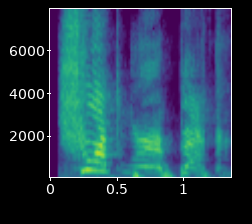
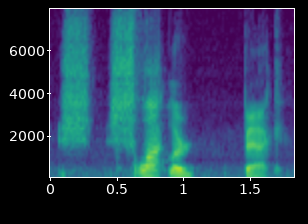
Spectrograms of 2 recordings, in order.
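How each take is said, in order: First: Schlotterbeck high and slow, Shlot-ter-beck; proud correct name. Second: Schlotterbeck sounded out slowly, Shlot-ter-beck; slow careful name. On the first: Commentator proudly saying the name he just learned. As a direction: nail Schlotterbeck with a triumphant lift. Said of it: "Now I know how to say it". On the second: Commentator learning the player's name, saying it slowly. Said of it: "she called him Schlittler". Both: Shown as a demonstration.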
